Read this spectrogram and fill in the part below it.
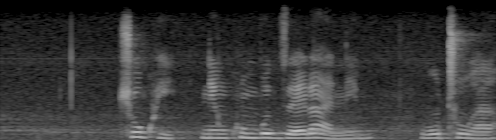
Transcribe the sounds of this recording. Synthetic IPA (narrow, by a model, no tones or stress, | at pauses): t͡ʃʰukʰwi | niŋkʰumbud͡zɛɺani | βutʰuɦa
